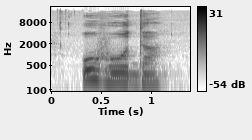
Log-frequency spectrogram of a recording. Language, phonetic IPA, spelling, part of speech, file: Ukrainian, [ʊˈɦɔdɐ], угода, noun, Uk-угода.ogg
- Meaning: 1. agreement, covenant 2. compact 3. understanding, agreement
